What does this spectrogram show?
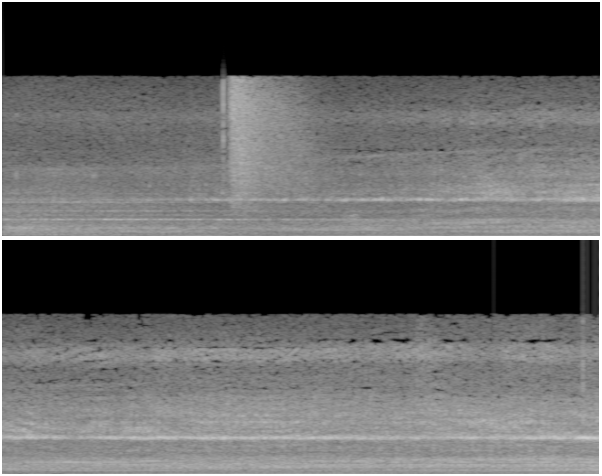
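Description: Diesel passenger locomotive and its coaches rolling slowly past close by, the engine running under a steady high-pitched wheel squeal, with a short hiss about two seconds in; the sound grows slowly louder.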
